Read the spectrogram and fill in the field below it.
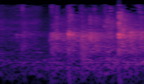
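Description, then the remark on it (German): Restrained audience applause for a speaker's proposal of offensive social liberalism: a sparse patter of scattered claps swells in after a quiet half second and continues at a modest, even level, with no voices. “Das ist der verhaltenste Applaus, den je ein Vorschlag von mir bekommen hat.”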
